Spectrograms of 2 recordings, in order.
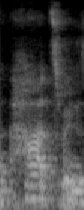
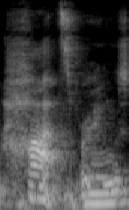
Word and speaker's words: Hot Springs: I must have been living in Hot Springs. Justin loves to tease me how I say that with the emphasis on hot, I guess. That's not how you say it in Arkansas, even though I've been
